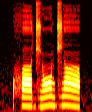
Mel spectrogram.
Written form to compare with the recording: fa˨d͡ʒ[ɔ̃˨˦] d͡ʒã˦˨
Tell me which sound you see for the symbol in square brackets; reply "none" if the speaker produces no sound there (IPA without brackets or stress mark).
ɔ̃˨˦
